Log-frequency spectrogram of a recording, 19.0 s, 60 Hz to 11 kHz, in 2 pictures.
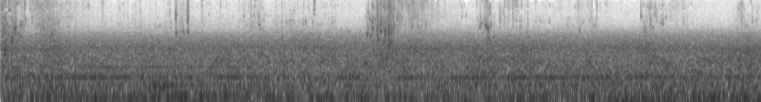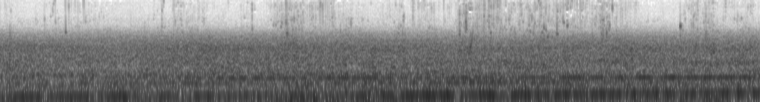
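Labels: Water flowing in a river. 0.0 - 19.0

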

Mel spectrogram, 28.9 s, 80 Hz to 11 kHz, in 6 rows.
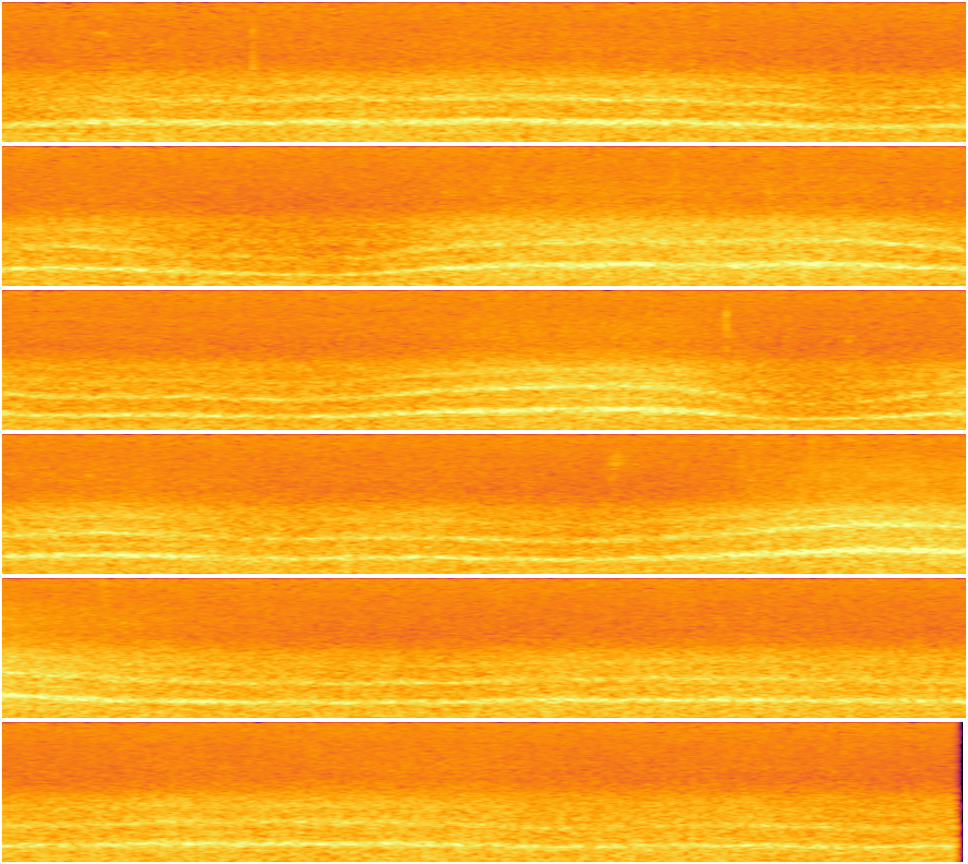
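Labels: Loud wind howling continuously through an open window. 0.0 - 28.9

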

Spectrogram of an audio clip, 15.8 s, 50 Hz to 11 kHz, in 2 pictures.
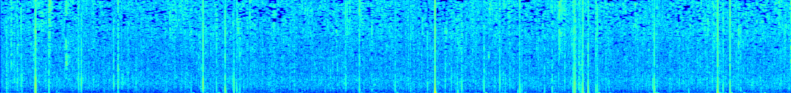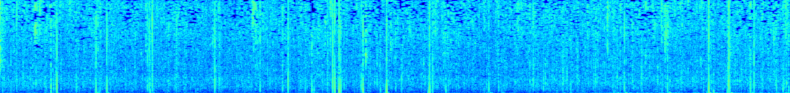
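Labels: Rain falling. 0.0 - 15.8

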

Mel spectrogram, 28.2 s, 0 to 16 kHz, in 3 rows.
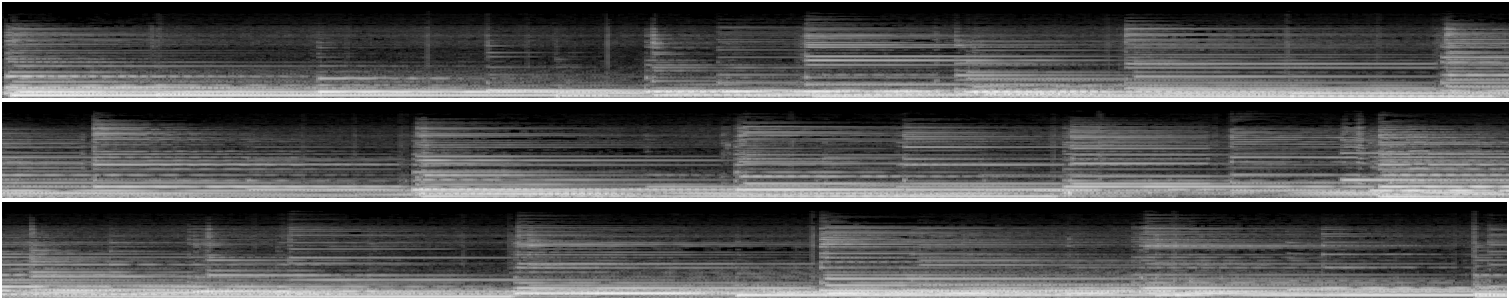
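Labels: A guitar playing a solo. 0.0 - 28.2

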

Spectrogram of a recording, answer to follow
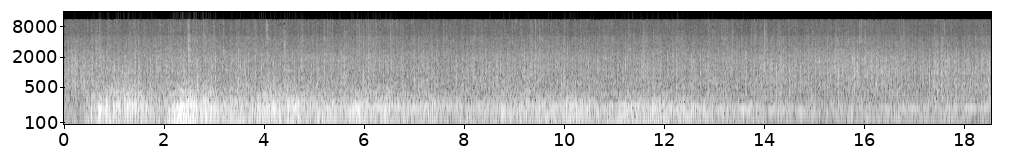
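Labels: Heavy rainfall combined with strong winds and occasional thunder creates an intense and stormy ambiance. 0.0 - 18.5

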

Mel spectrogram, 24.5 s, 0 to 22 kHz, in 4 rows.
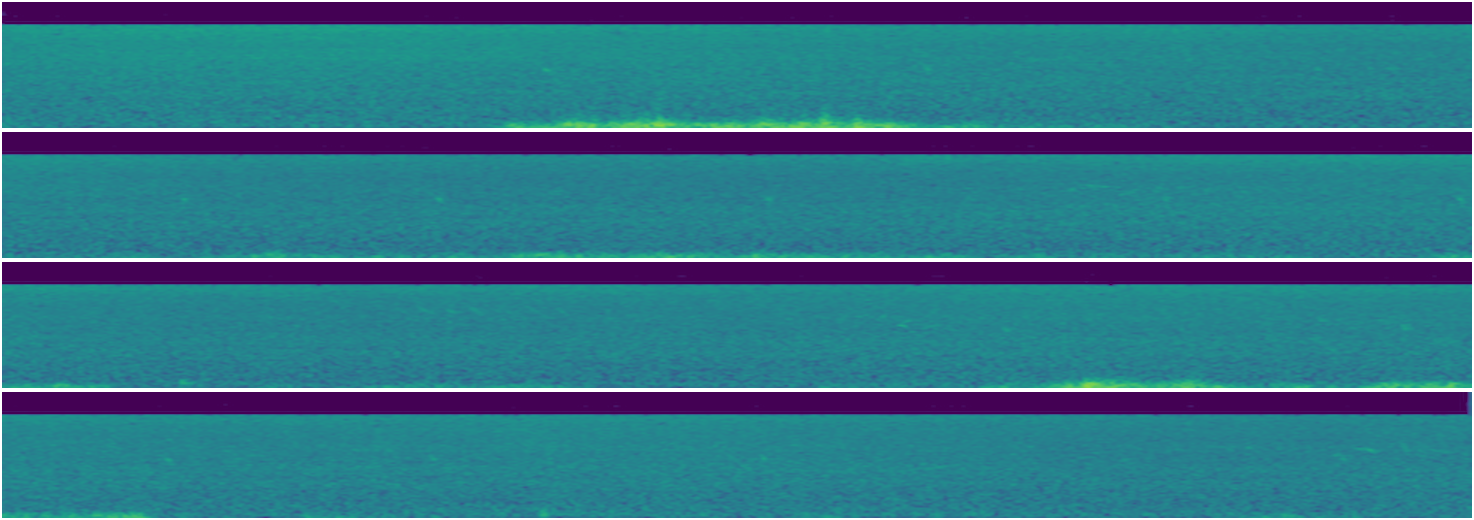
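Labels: A muffled gust of wind. 2.1 - 3.9
A muffled gust of wind repeats. 16.5 - 19.0

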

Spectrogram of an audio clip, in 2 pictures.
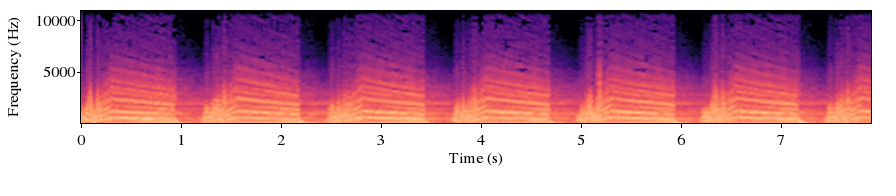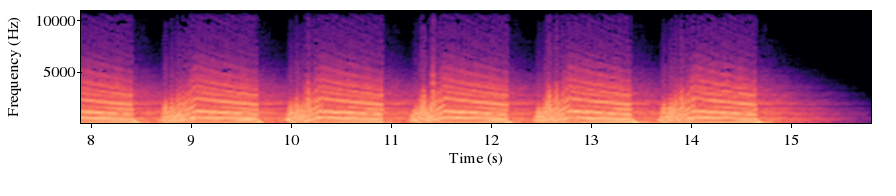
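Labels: An abstract alien UI alarm with a sharp, digital button-like synthesized sound. 0.0 - 1.0
An abstract, synthesized alarm sound is triggered by a button. 2.5 - 14.9

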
